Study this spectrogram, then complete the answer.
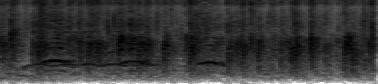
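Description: A church congregation applauding to acclaim the Lord, a steady, close wash of clapping from many hands with voices calling out over it.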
